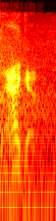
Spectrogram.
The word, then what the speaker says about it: Agate: by the way uh she Tau me how to pronounce agot I didn't know how to pronounce it but I was proun going to Agate until until her I don't think agot is is pity is she my heart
